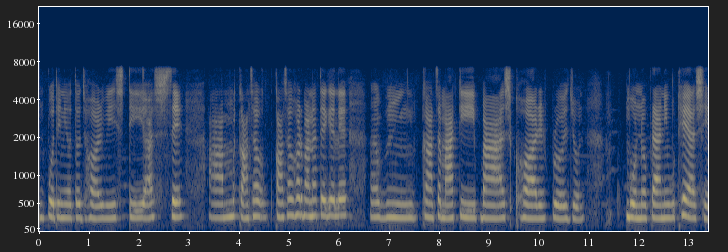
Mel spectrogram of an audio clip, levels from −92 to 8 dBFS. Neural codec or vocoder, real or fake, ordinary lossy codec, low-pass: none; real; none; 7.2 kHz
